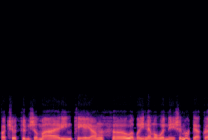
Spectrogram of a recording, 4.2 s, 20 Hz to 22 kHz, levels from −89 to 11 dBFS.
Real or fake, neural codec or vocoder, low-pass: fake; codec, 16 kHz, 0.5 kbps, FunCodec, trained on LibriTTS, 25 frames a second; 7.2 kHz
